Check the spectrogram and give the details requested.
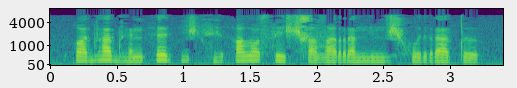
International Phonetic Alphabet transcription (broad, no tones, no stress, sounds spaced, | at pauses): qʷ æ dʱ a dʱ æ ŋ h ɛ k i ʃ fʲ ə h i ðˤ u s e ʃ ɕ e zˤ a r a mʲ e mʲ e ʃ χʷ e r a t ə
